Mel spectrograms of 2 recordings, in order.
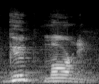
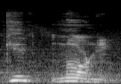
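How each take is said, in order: Both takes have the same delivery.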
